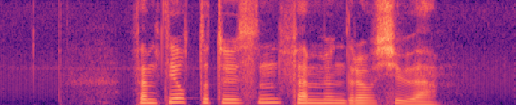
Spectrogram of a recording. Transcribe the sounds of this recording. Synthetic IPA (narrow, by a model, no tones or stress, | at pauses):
fɛmt̪ɪɔt̪ət̪ʰʉːsn̩fɛmhʉnd̪ɾəoːçʉːə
